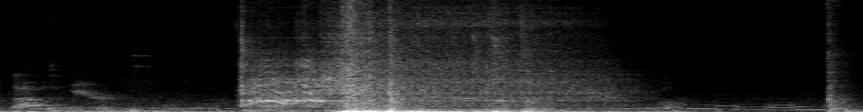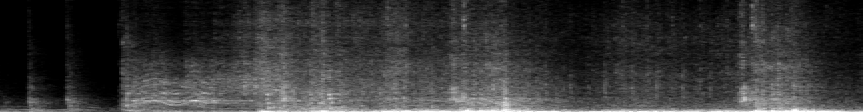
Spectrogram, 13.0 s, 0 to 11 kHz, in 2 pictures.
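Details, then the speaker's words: Barn-find Mopar Plymouth Belvedere V8, sat about a year, fuel filter just fitted, no starting fluid: cranks briefly, catches quickly into a steady even burble and restarts cleanly; surprisingly easy start, healthy engine. "you know i'm very surprised actually it started up that easy yeah she sounds good"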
